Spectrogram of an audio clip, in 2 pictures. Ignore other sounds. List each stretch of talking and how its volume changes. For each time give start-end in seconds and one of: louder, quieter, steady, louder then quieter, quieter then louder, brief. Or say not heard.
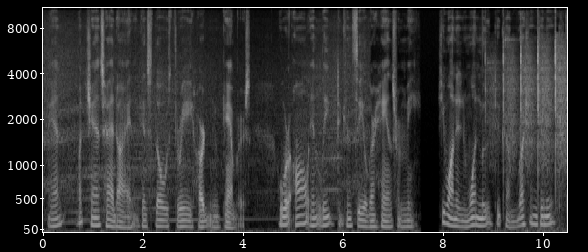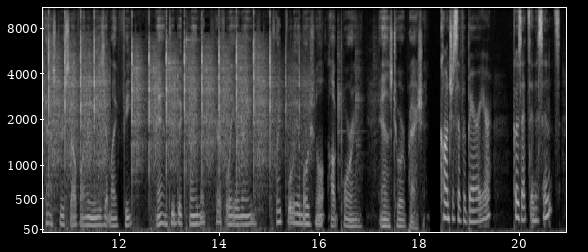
0.0-20.9 steady.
